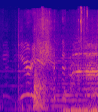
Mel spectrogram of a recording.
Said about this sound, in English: The horse snorts, rears and canters across the grass towards them.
